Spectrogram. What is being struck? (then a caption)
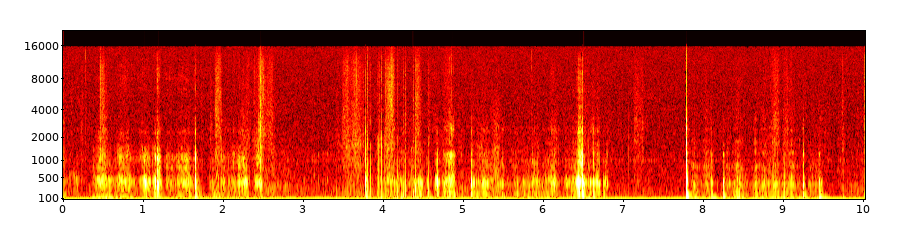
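Printed cardboard card with pen tip. A ballpoint pen tip taps and traces along the lettering of the flat printed cardboard card from a glue stick blister pack. Quiet, dry clicks and quick scratches come at irregular moments, with a dull low-mid tone and almost no high content. Each tick dies away instantly.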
